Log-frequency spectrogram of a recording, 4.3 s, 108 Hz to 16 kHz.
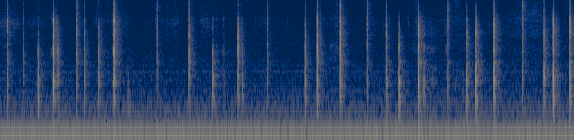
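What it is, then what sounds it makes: Dark chocolate bar. Long acrylic nails scratch and tap a solid, embossed dark chocolate bar held close, giving about 26 quick, crisp, bright clicks with almost no ring. A steady low hum runs underneath.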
